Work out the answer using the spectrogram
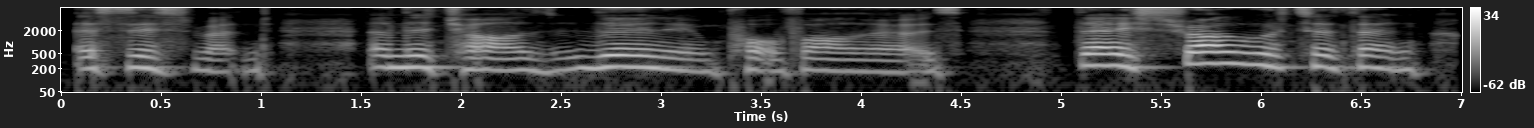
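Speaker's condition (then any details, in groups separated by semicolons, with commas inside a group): Motor neuron disease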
